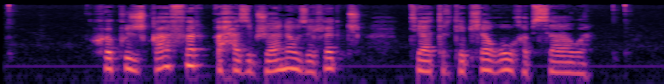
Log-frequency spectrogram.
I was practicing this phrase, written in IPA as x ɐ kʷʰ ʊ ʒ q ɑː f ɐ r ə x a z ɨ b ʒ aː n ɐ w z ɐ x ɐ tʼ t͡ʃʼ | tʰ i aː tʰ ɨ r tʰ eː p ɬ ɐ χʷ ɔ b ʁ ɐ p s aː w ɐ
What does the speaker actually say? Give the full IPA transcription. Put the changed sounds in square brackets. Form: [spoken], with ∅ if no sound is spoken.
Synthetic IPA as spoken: x ɐ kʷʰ ʊ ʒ q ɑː f ɐ r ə [ħ] a z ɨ b ʒ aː n ɐ w z ɐ x ɐ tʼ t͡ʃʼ | tʰ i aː tʰ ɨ r tʰ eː p ɬ ɐ [ʁʷ] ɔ [w] ʁ ɐ p s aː w ɐ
